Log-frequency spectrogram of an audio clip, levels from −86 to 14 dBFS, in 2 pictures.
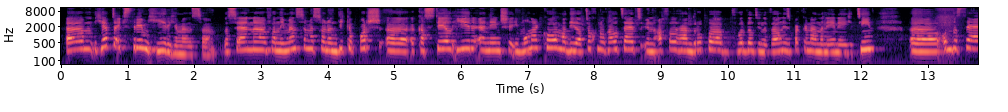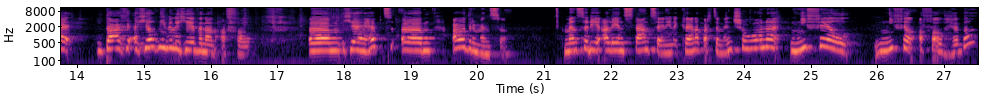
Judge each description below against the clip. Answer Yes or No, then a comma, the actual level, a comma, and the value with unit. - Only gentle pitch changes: No, average, 4.0 semitones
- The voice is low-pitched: No, very high, 255 Hz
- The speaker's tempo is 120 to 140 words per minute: No, average, 160 wpm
